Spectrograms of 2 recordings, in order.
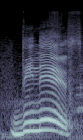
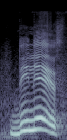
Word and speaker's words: Dinesh: तो हम लोग यहाँ पे देख रहे हैं कि जो नाम वाले आई हैं, जो नाम वाले आई हैं, वो आई ई की ध्वनि देती है।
